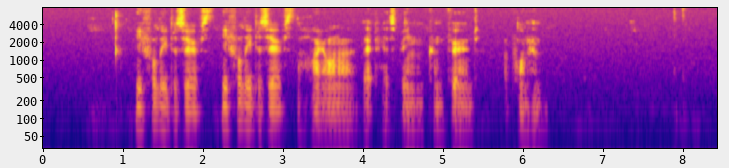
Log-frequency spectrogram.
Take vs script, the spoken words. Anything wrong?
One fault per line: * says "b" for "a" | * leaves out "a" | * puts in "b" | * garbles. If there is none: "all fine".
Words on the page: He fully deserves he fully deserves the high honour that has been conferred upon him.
all fine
